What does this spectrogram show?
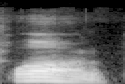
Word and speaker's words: Huang: It's WennieHuang, which is pronounced Huang.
